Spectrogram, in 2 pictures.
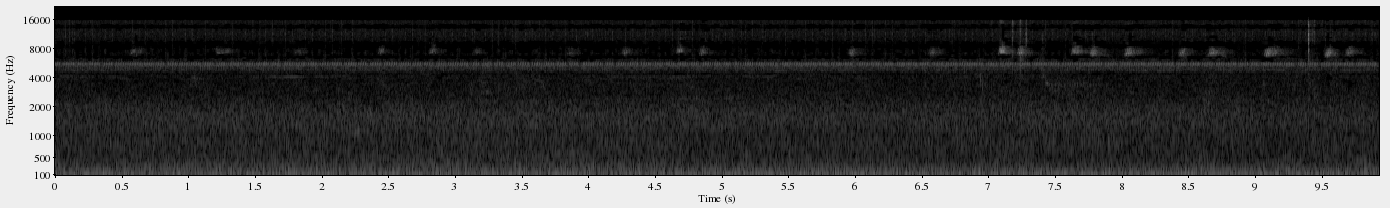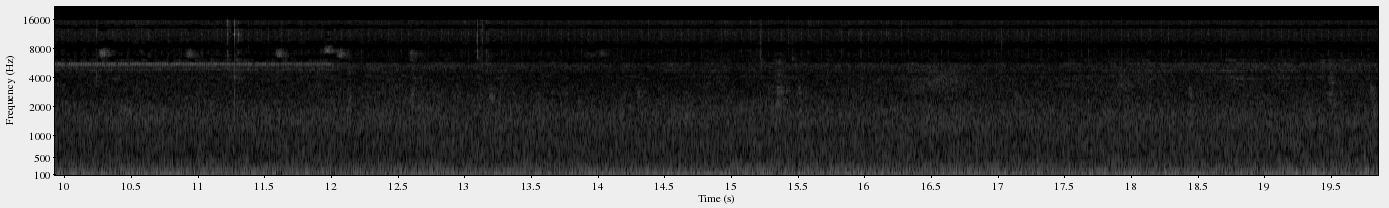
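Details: Crickets chirping at sunrise on a clear, calm summer morning at Humber Bay Shores, Toronto, 28 July 2020, about 20ºC. Rapid high pulsed trills over a steady high drone, with a constant low rumble of distant traffic underneath.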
